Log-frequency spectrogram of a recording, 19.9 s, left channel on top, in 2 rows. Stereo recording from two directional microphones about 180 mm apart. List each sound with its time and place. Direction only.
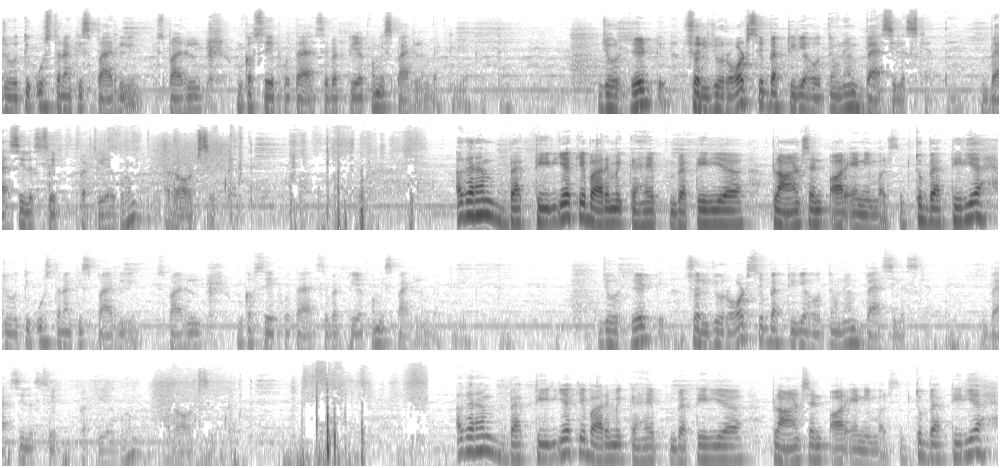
0.0 s speech: 50° left (ahead or behind)
6.0 s speech: 45° left (ahead or behind)
11.9 s speech: 40° left (ahead or behind)
14.5 s a man's voice: 20° left (ahead or behind)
